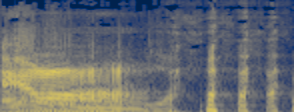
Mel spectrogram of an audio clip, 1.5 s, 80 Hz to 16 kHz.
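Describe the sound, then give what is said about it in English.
A person vocally imitates the V8 engine of the new Cayenne GTS starting up with open baffles: a loud, buzzy, rising roar that settles into a sputtering burble of four or five quick rhythmic pops. “For the brand new Cayenne, they've brought the V8 in the GTS back. Dun, dun, dun. And on startup, they leave the baffles open, so it's just...”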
